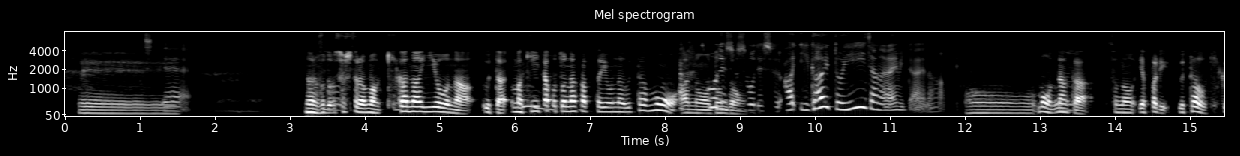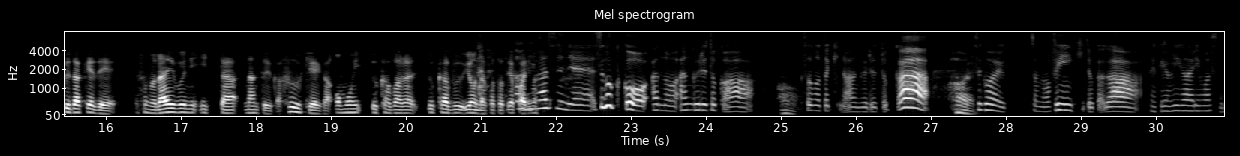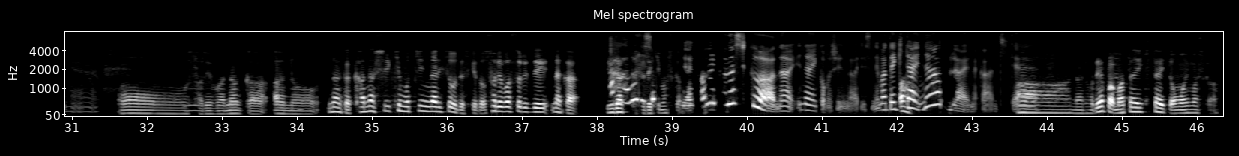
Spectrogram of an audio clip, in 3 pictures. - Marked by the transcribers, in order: none
- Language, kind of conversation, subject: Japanese, podcast, ライブで心を動かされた瞬間はありましたか？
